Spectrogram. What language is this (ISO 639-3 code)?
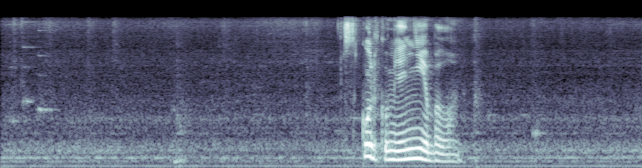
rus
